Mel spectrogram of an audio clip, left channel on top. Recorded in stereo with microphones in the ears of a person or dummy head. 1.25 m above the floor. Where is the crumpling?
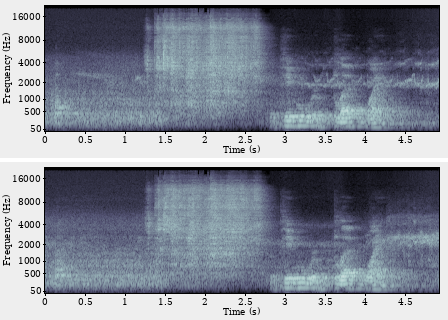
40° left (ahead or behind), 0.7 m.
